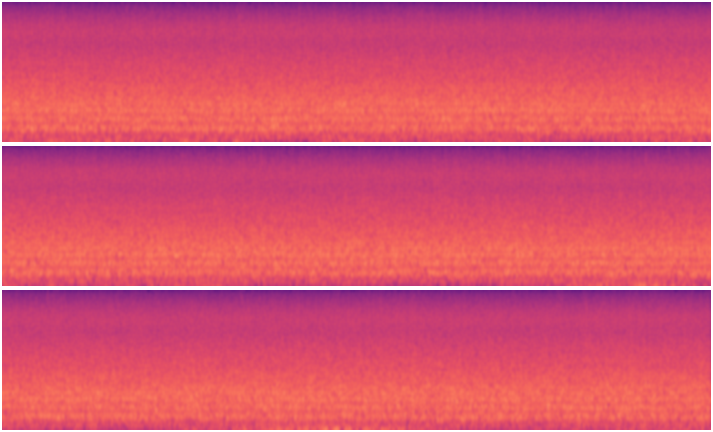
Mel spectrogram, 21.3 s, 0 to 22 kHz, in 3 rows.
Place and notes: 五峰旗瀑布, Jiaoxi Township, Yilan County - Waterfall
Waterfalls and rivers
Zoom H2n MS+ XY
7 December 2016, 10:48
